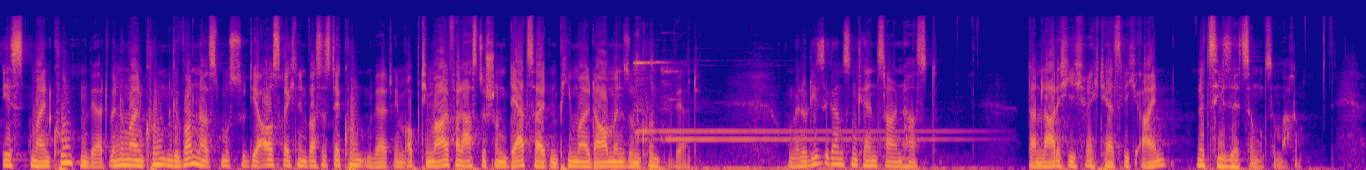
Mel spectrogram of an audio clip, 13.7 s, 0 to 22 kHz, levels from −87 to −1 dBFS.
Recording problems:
distortion; slight; 7% of the sound clipped
doorbell; noticeable; from 6.5 to 10 s; peak 6 dB below the speech

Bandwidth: 14.5 kHz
